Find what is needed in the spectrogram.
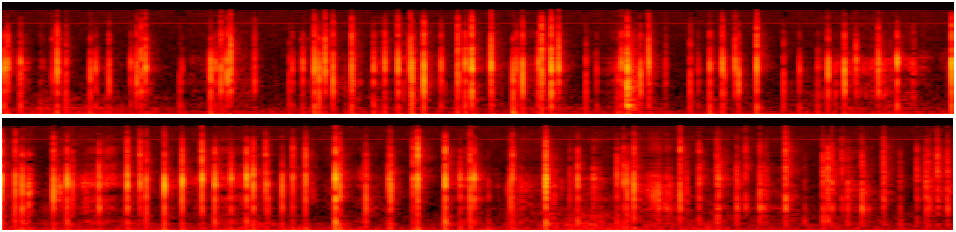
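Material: Cardboard.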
